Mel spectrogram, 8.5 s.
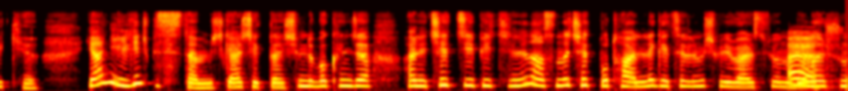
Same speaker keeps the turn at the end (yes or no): yes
